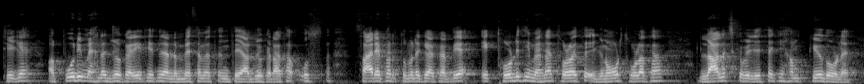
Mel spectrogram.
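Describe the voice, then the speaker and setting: A man's voice: fairly high pitch, steady tone, fast talker, highs cut off. Man teaching, repetitive explainer. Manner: repetitive, explanatory, with frequent check-in tags. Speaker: exam coaching teacher. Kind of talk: informal instructional explanation at a board. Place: indoor studio in front of a digital board. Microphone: clip-on lapel mic.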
